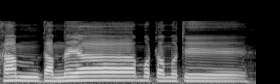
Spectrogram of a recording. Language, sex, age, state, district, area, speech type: Bodo, male, 60+, Assam, Baksa, urban, spontaneous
